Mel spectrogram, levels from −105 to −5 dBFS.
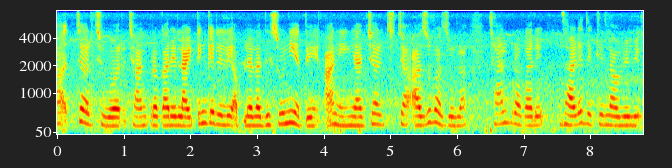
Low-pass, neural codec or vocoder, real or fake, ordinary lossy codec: none; none; real; none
